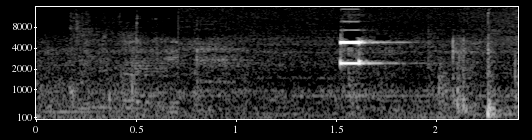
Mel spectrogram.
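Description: A wall-mounted hand-scanner biometric time clock gives one short, high electronic beep about one and a half seconds in.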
